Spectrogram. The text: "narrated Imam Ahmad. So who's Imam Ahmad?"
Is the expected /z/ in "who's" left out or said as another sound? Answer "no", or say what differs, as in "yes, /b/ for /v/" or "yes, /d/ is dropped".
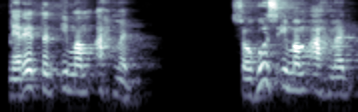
yes, /s/ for /z/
